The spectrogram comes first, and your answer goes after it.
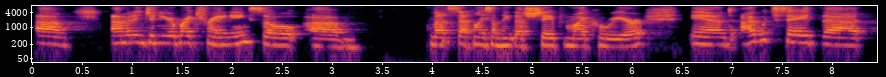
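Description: A woman from Costa Rica with a Spanish accent, a guest chatting in a friendly, relaxed way with many fillers. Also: medium pitch, measured pace, lo-fi sound. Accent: Costa Rican Spanish. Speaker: guest, tech executive. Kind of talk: casual interview chat.

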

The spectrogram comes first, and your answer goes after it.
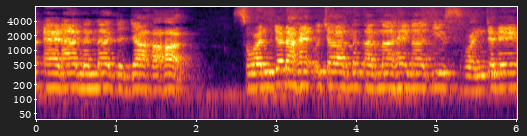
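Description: A man teaching the correct pronunciation of sacred scripture, spelling out each word slowly and methodically and repeating it. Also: on the high side, a bit bright. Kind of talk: religious pronunciation lesson. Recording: echoey room, voice from a distance.

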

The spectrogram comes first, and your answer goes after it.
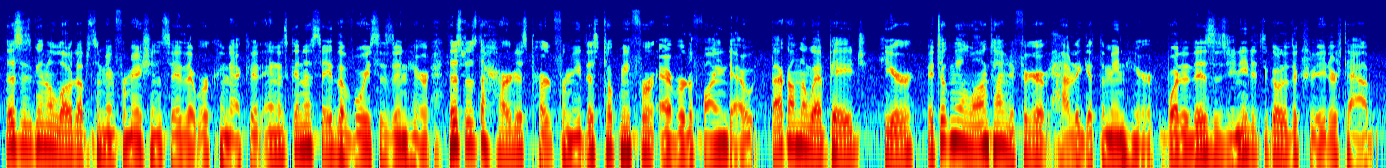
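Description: A male streamer walks through software steps in a casual, informal screen tutorial, repeating himself as he narrates each click. His mid-range voice is animated and fairly quick, with few pauses, and the home recording is clearly noisy.

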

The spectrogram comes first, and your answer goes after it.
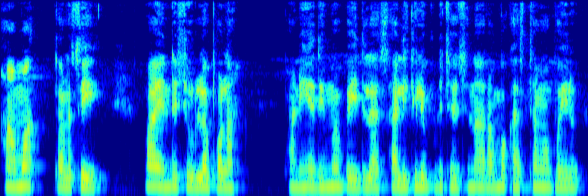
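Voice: medium pitch, flat delivery, fairly quick, muffled recording, natural voice. Someone voicing a caring, worried cartoon husband. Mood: gentle. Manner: gentle, concerned. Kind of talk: Tamil cartoon voice acting.

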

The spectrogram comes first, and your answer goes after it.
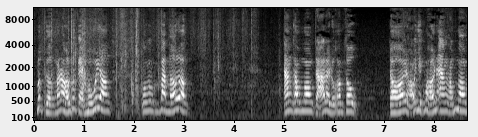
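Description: A man's voice: sits high, sharp tone, slight background noise. Brash Southern Vietnamese man doing comic livestream sales banter, clattering dishes behind him. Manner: brash, teasing, answers viewer comments mockingly. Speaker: livestream seller.

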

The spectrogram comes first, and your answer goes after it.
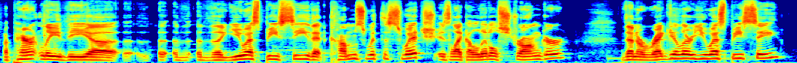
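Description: A man's voice: a little high, moderate pace. A man giving casual, playful video game commentary, often silly and repeating himself.

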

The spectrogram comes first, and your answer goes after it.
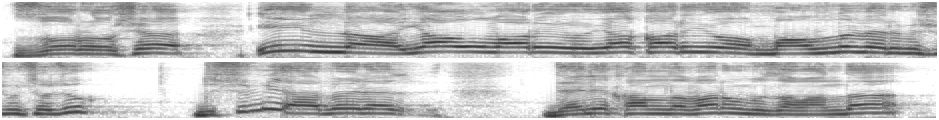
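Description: A male preacher telling a religious story in a casual sermon, acting out the dialogue and speaking directly to listeners by name. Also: moderate pace. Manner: animated storytelling, acting out dialogue with shifting pitch.

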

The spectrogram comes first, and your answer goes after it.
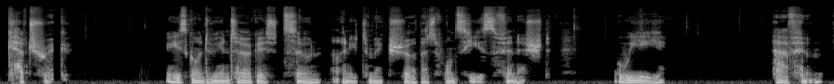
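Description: A man playing a tabletop game, speaking in character in a measured, formal, quietly menacing way. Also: deep voice, flat delivery, dry recording. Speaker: player. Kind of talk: in-character tabletop role-play.

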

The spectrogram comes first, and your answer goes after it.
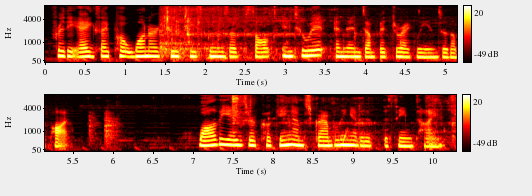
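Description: A woman giving calm, matter-of-fact voice-over instructions for a home cooking video, explaining each step plainly. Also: mid-range voice, normal speed, faint music behind. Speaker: frugal cooking vlogger.

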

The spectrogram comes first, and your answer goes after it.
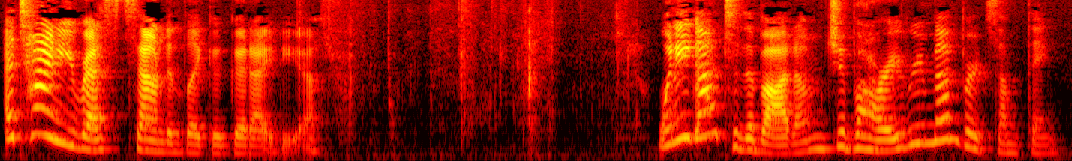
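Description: Here a teacher in her thirties reads from a picture book at normal speed, her voice on the high side and broken by long pauses. Expressive and instructive, she speaks straight to the children, stopping to explain and ask them questions.

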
